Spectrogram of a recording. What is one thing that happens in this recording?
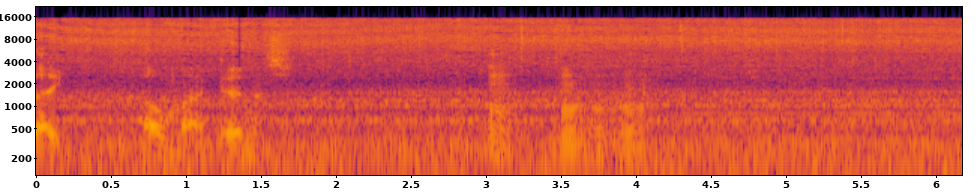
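Metal tongs clack against a grill grate.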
